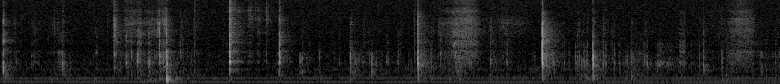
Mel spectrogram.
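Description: Fingertips and nails tap and scratch a small clear plastic box full of green playing cards on a table. About a dozen sharp, dry, bright clicks land at irregular intervals, with soft crinkly scratching between them, over a faint steady low hum.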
